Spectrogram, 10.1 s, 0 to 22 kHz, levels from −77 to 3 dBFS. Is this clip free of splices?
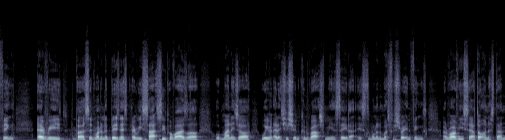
yes; 0 cuts

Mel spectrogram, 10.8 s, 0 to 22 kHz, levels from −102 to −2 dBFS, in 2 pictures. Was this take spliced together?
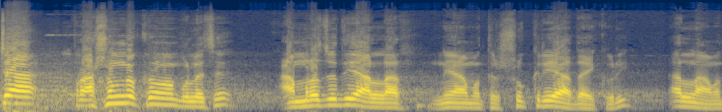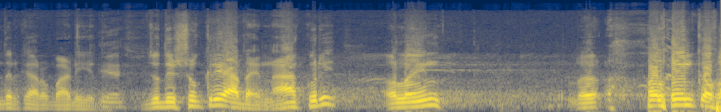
no; 0 cuts

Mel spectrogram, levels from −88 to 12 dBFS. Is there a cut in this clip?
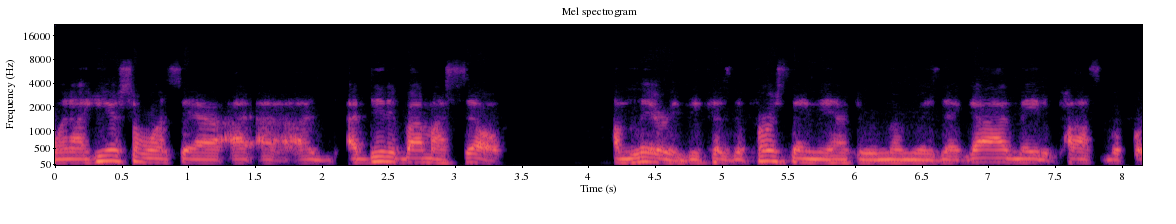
no; 0 cuts

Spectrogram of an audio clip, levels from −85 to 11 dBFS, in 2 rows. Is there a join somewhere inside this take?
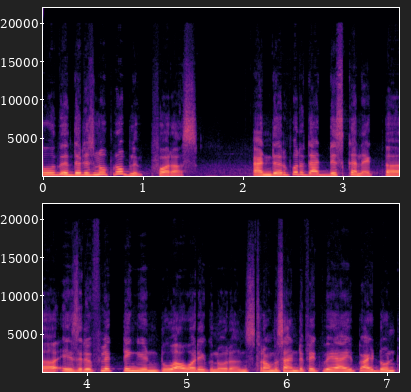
yes; 3 cuts; at 1.0 s, 3.3 s, 5.6 s

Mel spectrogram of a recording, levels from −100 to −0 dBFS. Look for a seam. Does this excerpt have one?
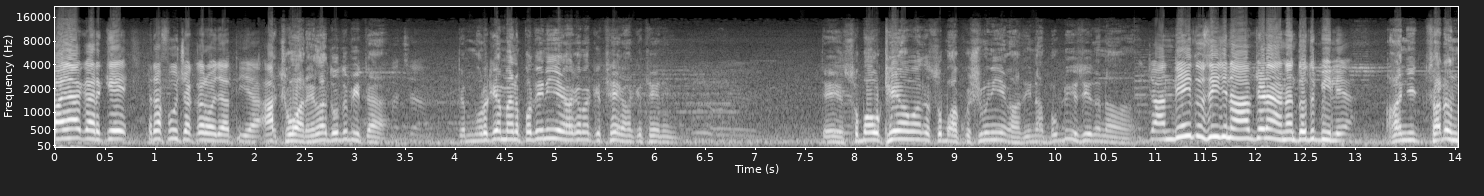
yes; 2 cuts; at 2.2 s, 10.8 s

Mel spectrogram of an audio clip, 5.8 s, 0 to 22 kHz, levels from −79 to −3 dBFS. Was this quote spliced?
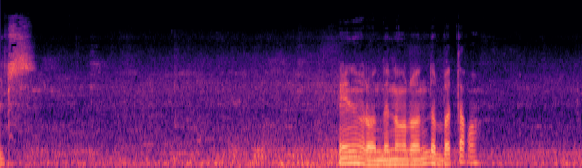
no; 0 cuts

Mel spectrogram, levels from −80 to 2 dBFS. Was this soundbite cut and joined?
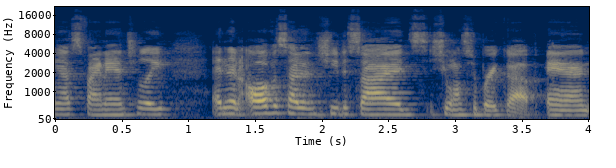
no; 0 cuts

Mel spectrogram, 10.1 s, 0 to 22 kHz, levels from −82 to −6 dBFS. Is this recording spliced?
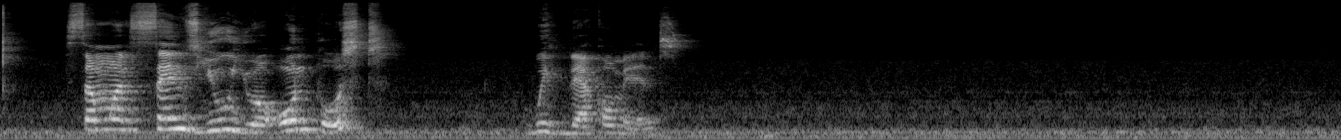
no; 0 cuts

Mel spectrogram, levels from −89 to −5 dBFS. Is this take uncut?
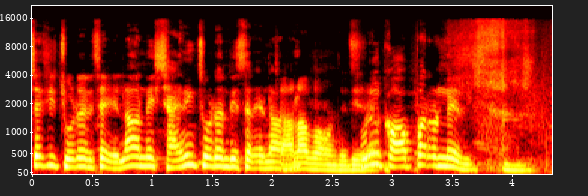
yes; 0 cuts

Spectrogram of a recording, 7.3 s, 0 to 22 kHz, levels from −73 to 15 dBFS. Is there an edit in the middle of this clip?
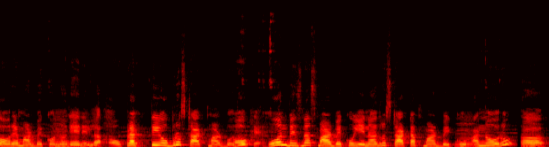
no; 0 cuts

